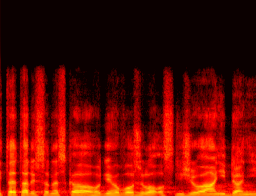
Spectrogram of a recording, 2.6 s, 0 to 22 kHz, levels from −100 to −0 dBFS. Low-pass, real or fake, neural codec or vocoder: 14.4 kHz; fake; autoencoder, 48 kHz, 128 numbers a frame, DAC-VAE, trained on Japanese speech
